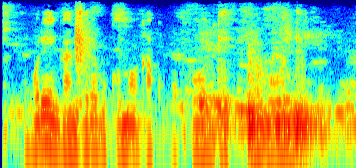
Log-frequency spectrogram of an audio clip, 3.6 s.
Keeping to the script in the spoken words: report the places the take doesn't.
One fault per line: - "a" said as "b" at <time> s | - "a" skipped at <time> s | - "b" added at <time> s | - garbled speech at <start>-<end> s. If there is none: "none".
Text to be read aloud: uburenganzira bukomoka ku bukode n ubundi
none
